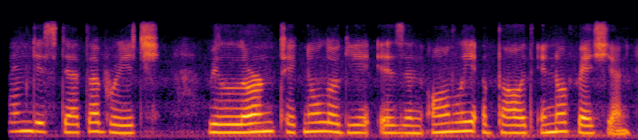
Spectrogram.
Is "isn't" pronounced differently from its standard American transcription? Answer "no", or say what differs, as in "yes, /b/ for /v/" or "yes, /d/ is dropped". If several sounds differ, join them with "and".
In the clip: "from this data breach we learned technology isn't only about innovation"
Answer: no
